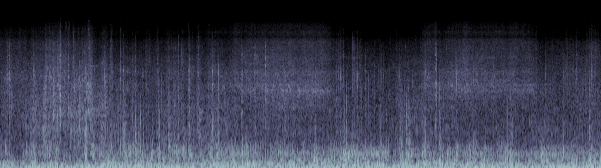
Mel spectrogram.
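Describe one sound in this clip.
Wind rumbles steadily over a moving bike.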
